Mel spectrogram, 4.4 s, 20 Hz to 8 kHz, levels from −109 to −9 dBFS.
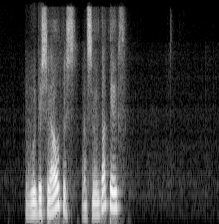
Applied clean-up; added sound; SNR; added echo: neural mask model DeepFilterNet 3.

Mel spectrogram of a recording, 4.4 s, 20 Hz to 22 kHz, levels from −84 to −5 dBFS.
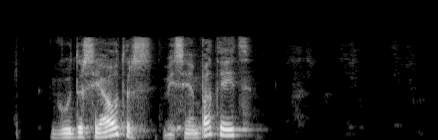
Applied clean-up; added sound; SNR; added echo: none; none; none; none.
